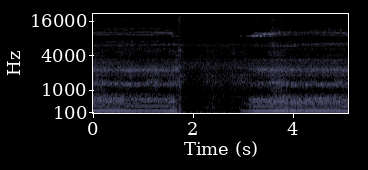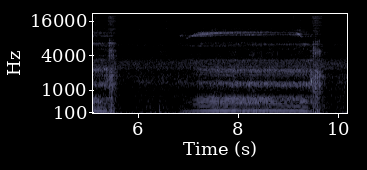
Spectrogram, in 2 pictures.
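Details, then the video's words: Sugar, a very tired pregnant Gypsy Cob mare, snoring: three long, low, droning snores of about two to three seconds each, rhythmically spaced, with quieter breathing gaps between them. "Sugar the very tired pregnant gypsy cob snoring"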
